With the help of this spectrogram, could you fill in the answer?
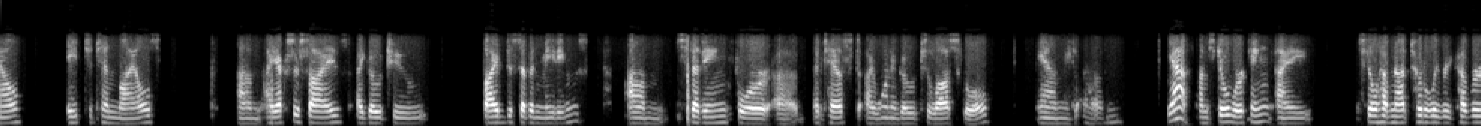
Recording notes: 100 Pounders Phone Meeting, 5/15/23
